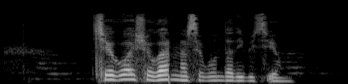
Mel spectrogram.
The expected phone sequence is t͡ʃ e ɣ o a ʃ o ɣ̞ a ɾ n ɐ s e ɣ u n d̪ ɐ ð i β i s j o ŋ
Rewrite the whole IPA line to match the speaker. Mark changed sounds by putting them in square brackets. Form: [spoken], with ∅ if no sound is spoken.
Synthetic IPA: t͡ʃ e ɣ o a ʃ o ɣ̞ a ɾ n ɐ s e ɣ u n d̪ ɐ ð i β i s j o ŋ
